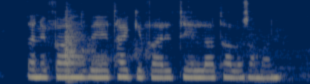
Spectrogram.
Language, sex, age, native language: Icelandic, female, 12, Icelandic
